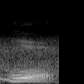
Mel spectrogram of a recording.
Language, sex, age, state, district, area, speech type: Urdu, male, 18-30, Delhi, South Delhi, urban, spontaneous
